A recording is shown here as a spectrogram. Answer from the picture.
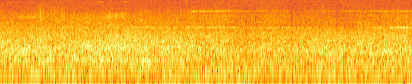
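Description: Steady city street traffic noise: a continuous low rumble with no breaks, and a faint thin high whine through the middle.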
